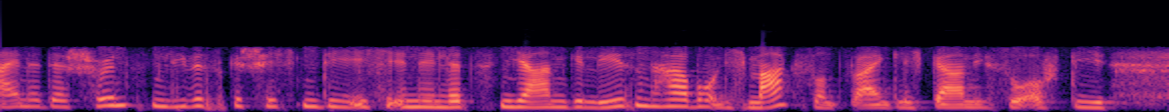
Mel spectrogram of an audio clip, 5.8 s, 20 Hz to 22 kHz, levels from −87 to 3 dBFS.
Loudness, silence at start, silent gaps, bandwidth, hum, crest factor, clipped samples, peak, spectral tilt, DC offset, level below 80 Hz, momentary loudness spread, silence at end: -23 LUFS; 0 s; none; 4.2 kHz; none; 20 dB; under 0.1%; -2 dBFS; -8 dB/octave; under 0.1%; -88 dBFS; 8 LU; 0 s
